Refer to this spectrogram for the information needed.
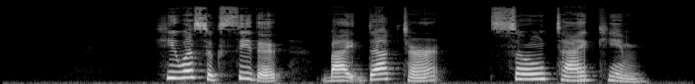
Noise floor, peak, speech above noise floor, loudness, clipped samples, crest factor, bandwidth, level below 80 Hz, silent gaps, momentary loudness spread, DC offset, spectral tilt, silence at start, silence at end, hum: -51 dBFS; 0 dBFS; 37 dB; -15 LUFS; under 0.1%; 16 dB; 16.5 kHz; -48 dBFS; none; 12 LU; under 0.1%; -4 dB/octave; 1.65 s; 0.5 s; none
